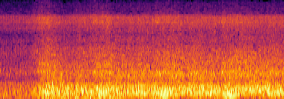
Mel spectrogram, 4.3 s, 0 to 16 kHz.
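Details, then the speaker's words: Toyota Kijang Super petrol engine idling after about 10 minutes' running and an engine wash, hot with thermostat open, after a 1000 km trip: steady, even low rumble, no knocks or misses; smooth, healthy warm idle. "ini mesin sudah jalan sekitar 10 menit ini sudah panas berarti thermostat sudah buka radiator saya sudah padat Alhamdulillah kita ada masalah suara mesin juga halus"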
